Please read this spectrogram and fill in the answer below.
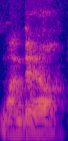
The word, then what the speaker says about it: Wandale: So it's just Wandale. It's not as cool as I tried to make it out to be. Maybe I thought it had like an accent on the E.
